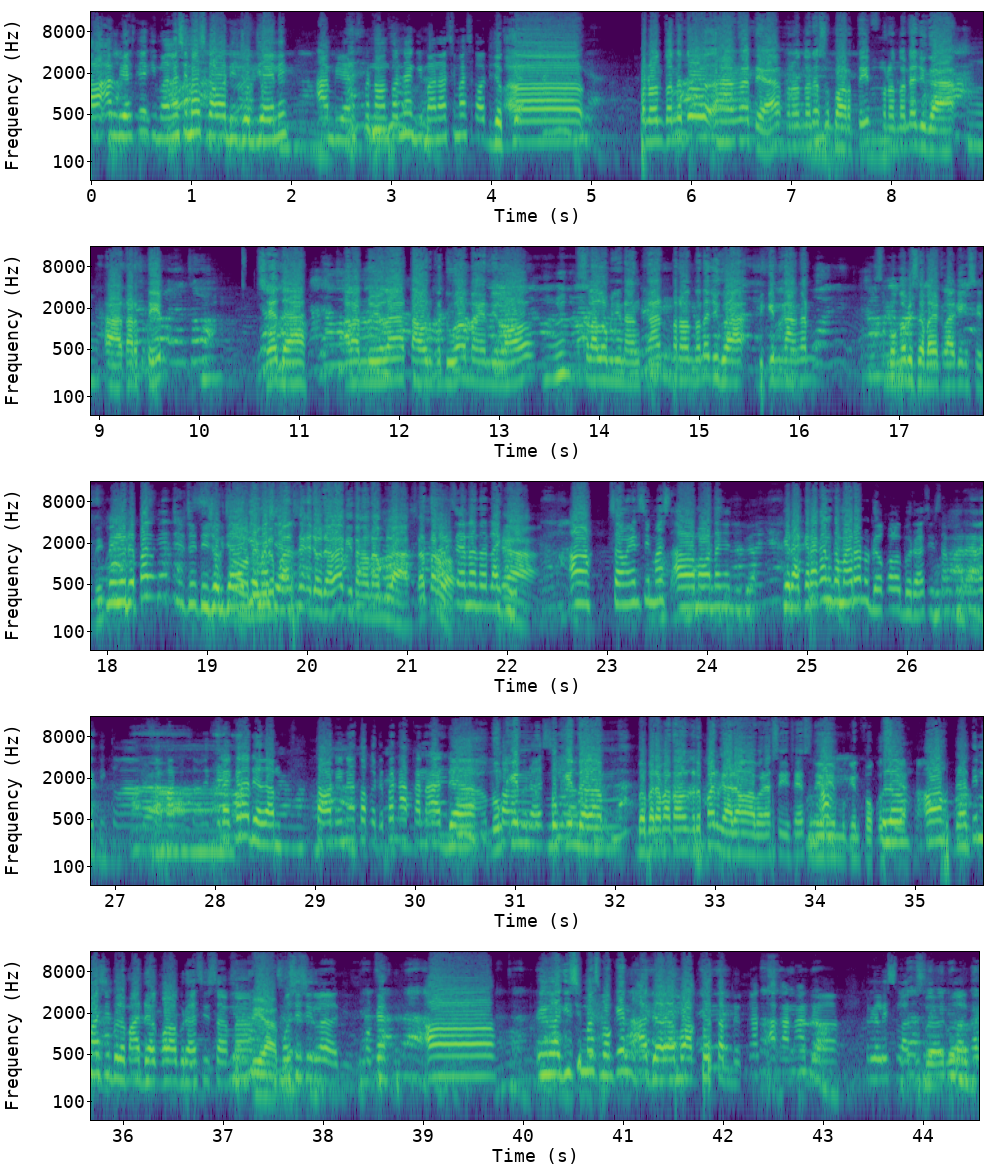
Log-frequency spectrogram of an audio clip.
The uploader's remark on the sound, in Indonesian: Eksklusif Interview From Backstage Land Of Leisure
